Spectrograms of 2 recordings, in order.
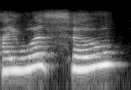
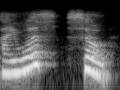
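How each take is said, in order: First: The s sounds merge into one s. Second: Each s sound is said separately. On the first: "tende-se a unir as duas e pronunciar uma vez só" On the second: "em vez de"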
